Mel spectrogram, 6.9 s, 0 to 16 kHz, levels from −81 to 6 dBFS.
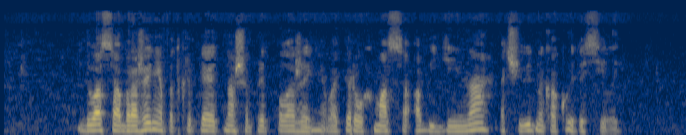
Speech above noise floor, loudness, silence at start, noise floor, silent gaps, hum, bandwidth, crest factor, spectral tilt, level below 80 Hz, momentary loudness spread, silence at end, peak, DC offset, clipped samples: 35 dB; -26 LUFS; 0.8 s; -61 dBFS; none; none; 11.5 kHz; 22 dB; -6 dB/octave; -60 dBFS; 11 LU; 0.65 s; -6 dBFS; under 0.1%; under 0.1%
